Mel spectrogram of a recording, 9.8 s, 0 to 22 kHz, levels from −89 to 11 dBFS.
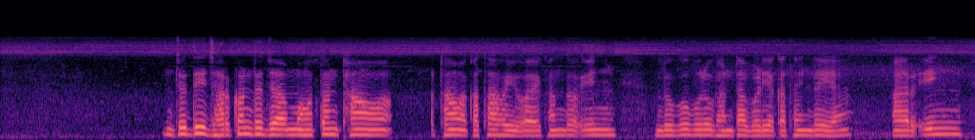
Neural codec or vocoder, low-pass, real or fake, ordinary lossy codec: none; none; real; none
